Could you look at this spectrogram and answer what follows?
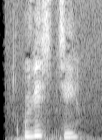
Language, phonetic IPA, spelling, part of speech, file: Russian, [ʊvʲɪˈsʲtʲi], увести, verb, Ru-увести.ogg
- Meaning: 1. to take away, to lead away, to withdraw (troops) 2. to carry off, to lift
